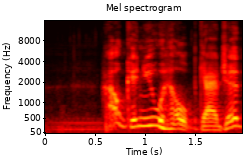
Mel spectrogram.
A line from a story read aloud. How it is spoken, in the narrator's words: shouted back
